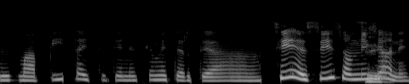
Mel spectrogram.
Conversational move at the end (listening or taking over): taking over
